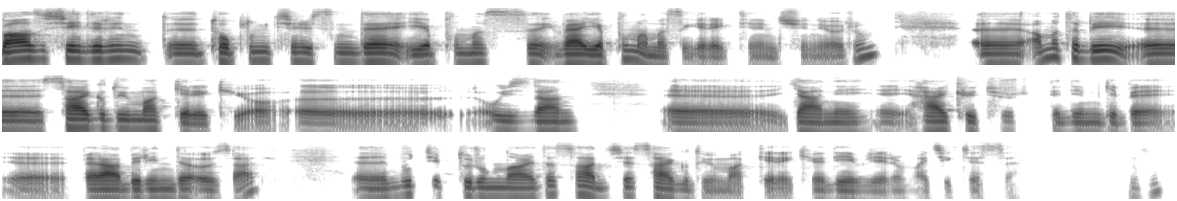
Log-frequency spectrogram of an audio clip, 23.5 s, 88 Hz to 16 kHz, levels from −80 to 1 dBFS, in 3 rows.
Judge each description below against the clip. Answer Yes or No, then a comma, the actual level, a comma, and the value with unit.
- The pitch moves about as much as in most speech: Yes, average, 4.4 semitones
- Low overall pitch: Yes, low, 115 Hz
